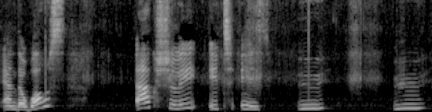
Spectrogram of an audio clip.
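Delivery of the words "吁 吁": 吁 with rounded front ü; 吁 said with ü not u; rounded ü vowel. Shown as a demonstration. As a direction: round the lips for 吁. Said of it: "don't think this is 乌, no, it's 吁".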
